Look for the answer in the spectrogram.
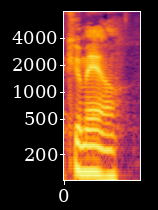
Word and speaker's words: Kumail: One is, Kamel, am I saying his name right? – Oh, yeah. – No. You're thinking of Kumail.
